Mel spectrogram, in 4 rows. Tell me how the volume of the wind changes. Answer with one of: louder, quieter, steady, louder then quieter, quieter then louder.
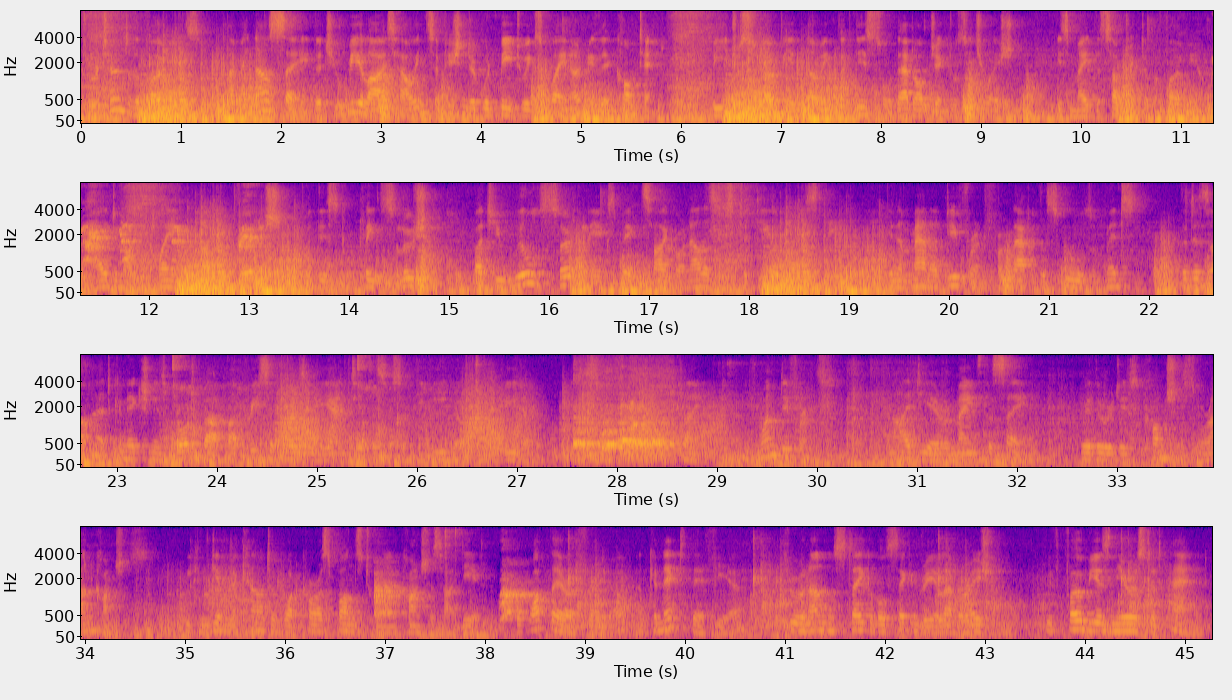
quieter.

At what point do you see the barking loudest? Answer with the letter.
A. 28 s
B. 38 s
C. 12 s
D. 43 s
A.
